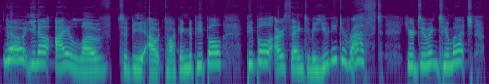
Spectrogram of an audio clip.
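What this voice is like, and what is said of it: Hoarse, laryngitic voice. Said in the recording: “I have a little touch of the laryngitis from all the talking that I've been doing.”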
